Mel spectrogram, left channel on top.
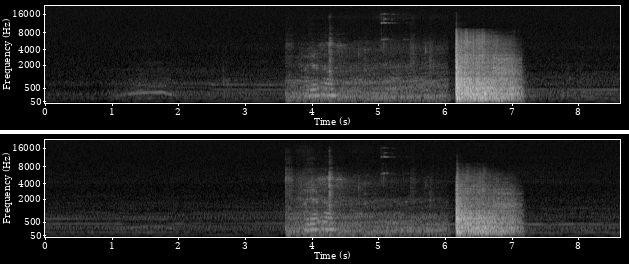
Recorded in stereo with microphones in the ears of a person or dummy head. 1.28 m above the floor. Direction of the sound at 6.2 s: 80° left.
